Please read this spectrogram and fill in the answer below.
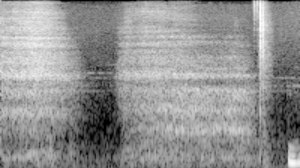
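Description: One slow, deep breath through the nose with the mouth closed and the tongue on the palate: a soft inhale of about a second, a short pause, then a longer exhale. A small mouth click comes near the end.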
